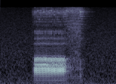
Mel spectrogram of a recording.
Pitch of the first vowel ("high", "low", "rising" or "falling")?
low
